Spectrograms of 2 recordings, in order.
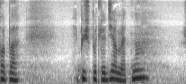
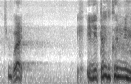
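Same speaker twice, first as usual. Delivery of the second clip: tearful, high-pitched voice, crying through the words; 5 semitones higher than usual. Telling a friend that the man is unknown at the hotel: crying while talking. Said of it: "Ne pleure pas".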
